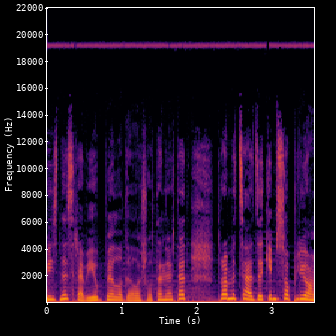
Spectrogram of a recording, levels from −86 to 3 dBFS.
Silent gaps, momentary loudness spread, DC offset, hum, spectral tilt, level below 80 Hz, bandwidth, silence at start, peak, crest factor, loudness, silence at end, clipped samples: none; 6 LU; 2%; none; -5 dB/octave; -60 dBFS; over 20 kHz; 0 s; -8 dBFS; 14 dB; -23 LUFS; 0 s; under 0.1%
